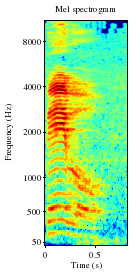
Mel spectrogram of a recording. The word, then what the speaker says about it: bebo: verbo beber para decir dicen vivo pero es bebo bebo porque es una e bebo vale Yo tenía un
